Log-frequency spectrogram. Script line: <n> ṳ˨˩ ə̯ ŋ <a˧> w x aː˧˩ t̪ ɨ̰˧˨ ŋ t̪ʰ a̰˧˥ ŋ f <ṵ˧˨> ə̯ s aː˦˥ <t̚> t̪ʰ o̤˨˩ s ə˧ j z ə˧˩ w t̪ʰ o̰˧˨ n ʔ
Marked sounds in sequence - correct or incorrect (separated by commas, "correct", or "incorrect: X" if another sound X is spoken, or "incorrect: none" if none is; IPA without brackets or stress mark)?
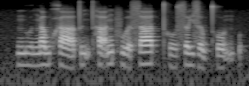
correct, correct, incorrect: u˧˩, correct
